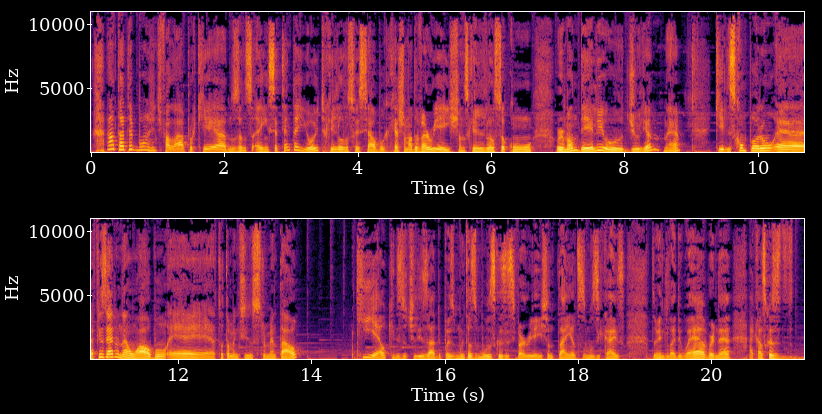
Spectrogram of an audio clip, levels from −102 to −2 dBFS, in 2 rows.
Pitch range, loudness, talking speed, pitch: 115-160 Hz, -17 LUFS, 190 wpm, 140 Hz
